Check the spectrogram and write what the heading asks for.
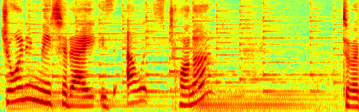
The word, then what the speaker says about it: Tonner: Natali Sadie and joining me today is Alex Tana do I pronounce that correctly which is yeah founder and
